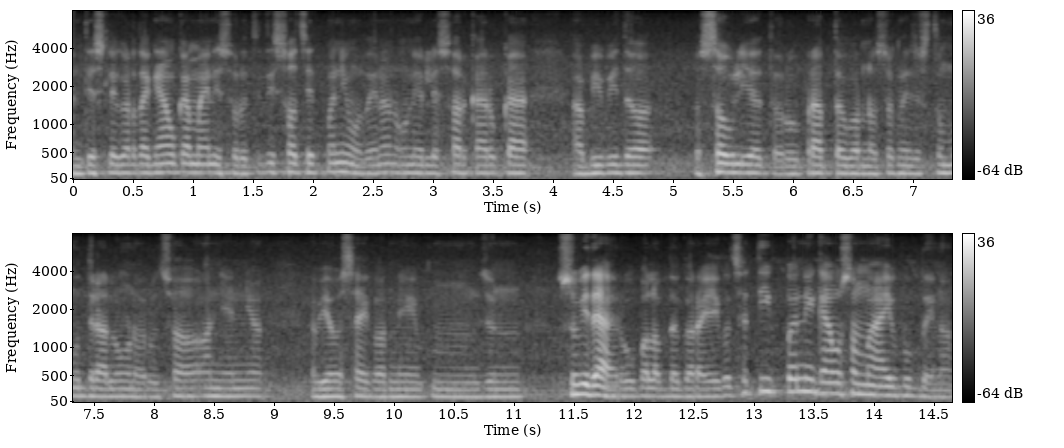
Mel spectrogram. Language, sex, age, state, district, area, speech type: Nepali, male, 30-45, West Bengal, Darjeeling, rural, spontaneous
